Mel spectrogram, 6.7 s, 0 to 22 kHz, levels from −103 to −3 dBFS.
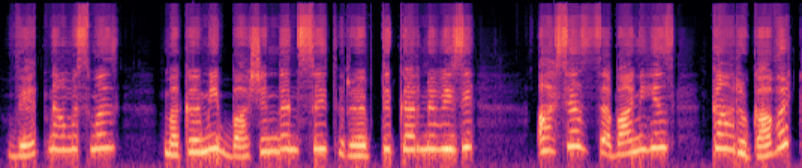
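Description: Right from the start the whole clip has that grainy, rough texture that points to Opus compression in its music-style mode, likely at a low rate somewhere around 16 kbps. Bands get filled in with noise instead of left empty, so the speech sounds gritty rather than swirly.

At 1.61 s and again at 4.62 s there's a quick click, a tiny stutter. That's overlapping chunks. The audio was handled in pieces about 3 s long, and each new piece started a touch early, so roughly 7 ms gets played twice at every join.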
